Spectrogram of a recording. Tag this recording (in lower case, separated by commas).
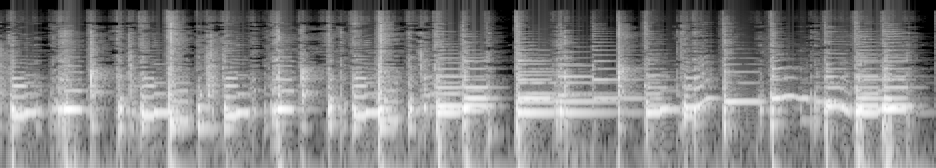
ukulele, music, inside a small room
